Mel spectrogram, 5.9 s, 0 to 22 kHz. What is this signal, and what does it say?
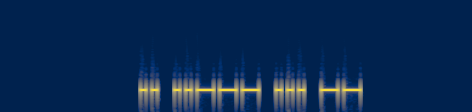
Morse code, heard as a keyed tone, about 17 wpm, 700 Hz. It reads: I2SM
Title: DXCC-100 Call Signs - 4 Characters - Repeated 3x - 17wpm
